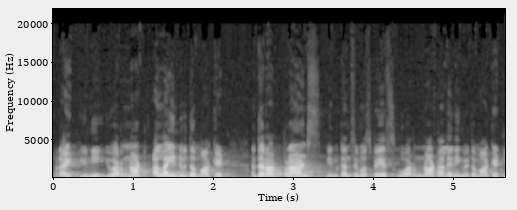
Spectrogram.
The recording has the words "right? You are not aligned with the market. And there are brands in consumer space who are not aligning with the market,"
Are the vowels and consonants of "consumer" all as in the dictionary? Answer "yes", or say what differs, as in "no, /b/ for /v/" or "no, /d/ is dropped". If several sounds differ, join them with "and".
yes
